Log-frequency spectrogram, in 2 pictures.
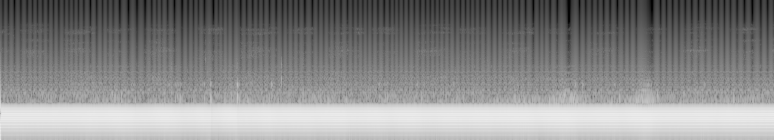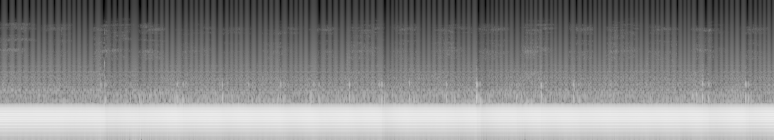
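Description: A loud, steady low-pitched hum runs throughout. Over it, footsteps crunch on a dirt-and-gravel trail at an even walking pace of about two steps a second.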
